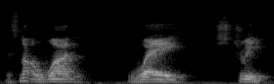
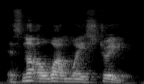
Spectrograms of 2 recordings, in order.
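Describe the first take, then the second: First: Slower, stress on not; slow emphatic not; slow repeat. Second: Said in the usual way. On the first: Shown as a demonstration. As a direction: drag it out to hammer it home.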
